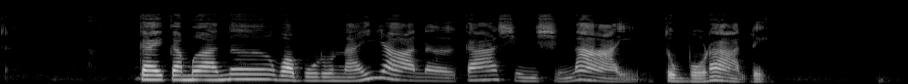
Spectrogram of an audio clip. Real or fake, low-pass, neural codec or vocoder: real; 10.8 kHz; none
